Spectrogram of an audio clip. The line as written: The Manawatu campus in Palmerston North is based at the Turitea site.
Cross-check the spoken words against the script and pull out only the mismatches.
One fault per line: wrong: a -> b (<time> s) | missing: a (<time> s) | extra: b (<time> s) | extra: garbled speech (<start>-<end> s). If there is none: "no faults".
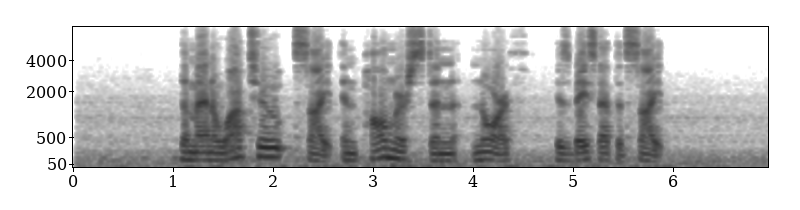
wrong: campus -> site (2.2 s)
missing: Turitea (5.5 s)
